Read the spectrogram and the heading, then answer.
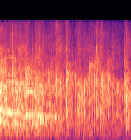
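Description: A crowd applauds steadily at a comedy venue at the Chippo Hotel, dense overlapping claps forming a bright, sustained wash of noise at an even loudness throughout.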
